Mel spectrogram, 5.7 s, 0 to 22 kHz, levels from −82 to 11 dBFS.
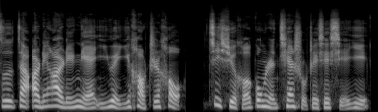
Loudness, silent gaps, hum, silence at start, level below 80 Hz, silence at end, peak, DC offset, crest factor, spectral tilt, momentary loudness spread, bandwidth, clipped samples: -20 LUFS; 2.78-3.05 s; none; 0 s; -78 dBFS; 0.15 s; 0 dBFS; under 0.1%; 20 dB; -3.5 dB/octave; 7 LU; 14.5 kHz; under 0.1%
